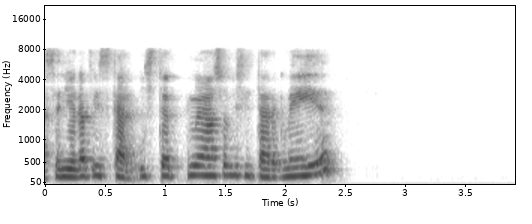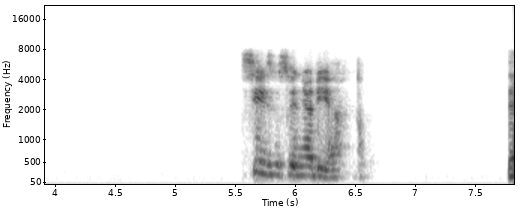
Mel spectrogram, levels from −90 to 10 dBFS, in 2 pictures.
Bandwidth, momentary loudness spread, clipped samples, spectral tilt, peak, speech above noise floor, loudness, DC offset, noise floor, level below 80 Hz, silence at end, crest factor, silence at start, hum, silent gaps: 8.4 kHz; 7 LU; under 0.1%; -4.5 dB/octave; -6 dBFS; 66 dB; -23 LUFS; under 0.1%; -89 dBFS; -76 dBFS; 0 s; 22 dB; 0 s; none; none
